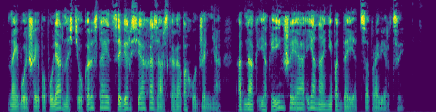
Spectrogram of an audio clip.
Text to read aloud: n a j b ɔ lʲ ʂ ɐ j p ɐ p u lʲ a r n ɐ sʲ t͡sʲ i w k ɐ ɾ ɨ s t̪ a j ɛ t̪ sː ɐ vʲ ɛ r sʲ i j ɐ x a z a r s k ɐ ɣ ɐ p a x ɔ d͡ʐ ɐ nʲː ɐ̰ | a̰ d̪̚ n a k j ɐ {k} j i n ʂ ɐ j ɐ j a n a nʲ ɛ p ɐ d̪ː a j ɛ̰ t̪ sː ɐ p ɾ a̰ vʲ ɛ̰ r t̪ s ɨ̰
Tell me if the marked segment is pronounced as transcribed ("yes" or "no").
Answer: yes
